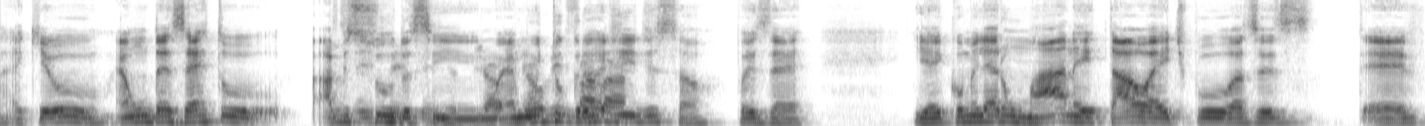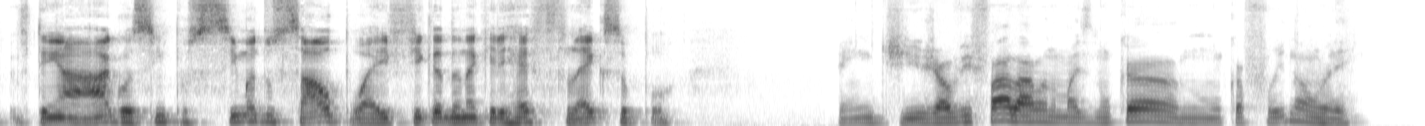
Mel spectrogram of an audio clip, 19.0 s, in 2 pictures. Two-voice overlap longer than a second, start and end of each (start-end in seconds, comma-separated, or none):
2.2-4.2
